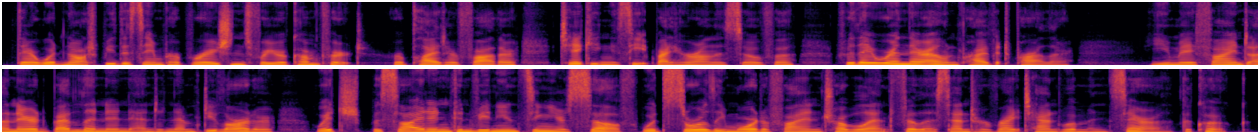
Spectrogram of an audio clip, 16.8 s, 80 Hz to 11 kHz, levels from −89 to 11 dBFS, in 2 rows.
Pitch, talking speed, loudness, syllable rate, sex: 210 Hz, 205 wpm, -18 LUFS, 6.1 syllables/s, female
